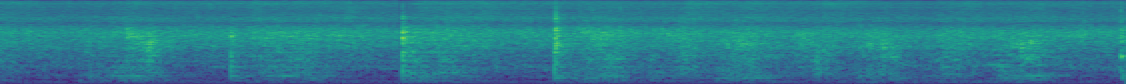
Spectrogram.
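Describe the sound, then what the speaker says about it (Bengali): A spice paste for tuna fish curry fries in hot oil with a dense, continuous sizzle, while a utensil scrapes and knocks against the pan every second or so as it is stirred. "এবার মশলাটাকে ভালো করে ভেজে নিতে হবে, কষিয়ে নিতে হবে"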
